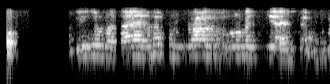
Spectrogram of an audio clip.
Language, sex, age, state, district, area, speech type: Urdu, male, 18-30, Delhi, Central Delhi, urban, conversation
